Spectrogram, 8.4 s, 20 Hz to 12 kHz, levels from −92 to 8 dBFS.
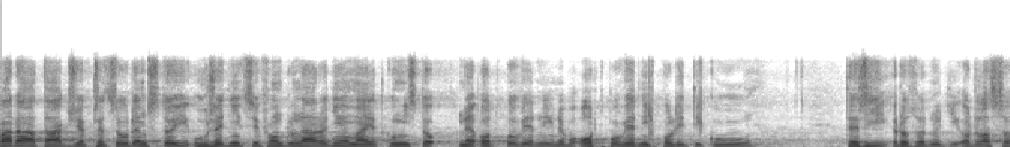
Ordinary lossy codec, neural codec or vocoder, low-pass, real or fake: Opus, 64 kbps; codec, 16 kHz, 16 kbps, FreqCodec, smaller model; 7.2 kHz; fake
